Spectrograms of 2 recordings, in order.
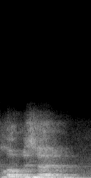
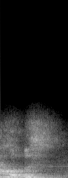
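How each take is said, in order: First: The word ends with an -un ending. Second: The word ends on a bare z. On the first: This is the full written form. "Kalau dalam menulis" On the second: This is the form when stopping at a pause. "ketika membaca"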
